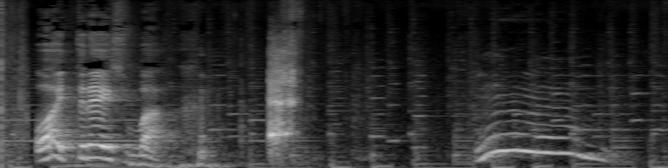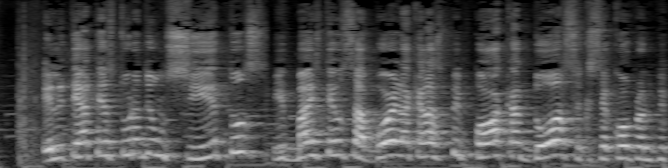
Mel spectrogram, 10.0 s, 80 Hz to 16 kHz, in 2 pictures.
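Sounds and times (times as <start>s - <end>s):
background music: 0.0s - 10.0s
man humming mmm: 3.5s - 4.7s.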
